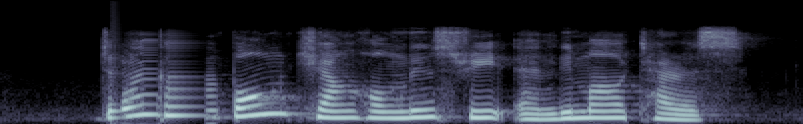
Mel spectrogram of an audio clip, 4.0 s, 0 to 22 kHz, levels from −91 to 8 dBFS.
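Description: At 0.55 to 0.64 s and again at 0.73 to 0.82 s the speech briefly freezes into a held, fading sound, then jumps ahead. Each is a burst of packet loss: the receiver stretched the last sound for about 50 to 60 ms, and roughly 60 ms of speech never arrived.

From 0.85 to 1.06 s a longer held sound fades across about 180 ms before the speech resumes, with about 180 ms of the original gone. This is likely a long network dropout, where the receiver kept concealing until audio arrived again. Throughout, the call codec's coding noise and a top end stopping near 8 kHz can be heard.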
